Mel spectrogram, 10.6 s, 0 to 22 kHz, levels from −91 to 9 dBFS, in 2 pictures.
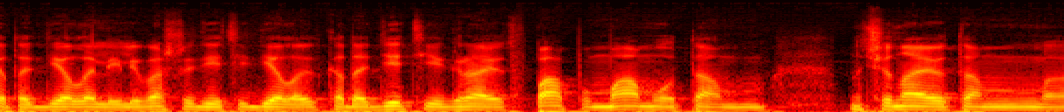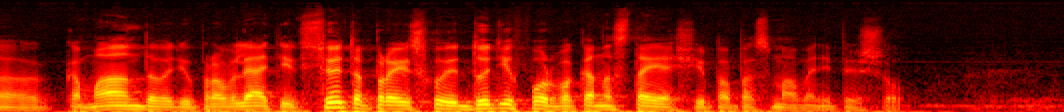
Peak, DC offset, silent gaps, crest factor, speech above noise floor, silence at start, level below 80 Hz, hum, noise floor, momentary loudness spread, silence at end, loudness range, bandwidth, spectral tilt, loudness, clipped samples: -4 dBFS; under 0.1%; none; 18 dB; 28 dB; 0 s; -42 dBFS; none; -51 dBFS; 12 LU; 0.75 s; 3 LU; 13.5 kHz; -7 dB/octave; -23 LUFS; under 0.1%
